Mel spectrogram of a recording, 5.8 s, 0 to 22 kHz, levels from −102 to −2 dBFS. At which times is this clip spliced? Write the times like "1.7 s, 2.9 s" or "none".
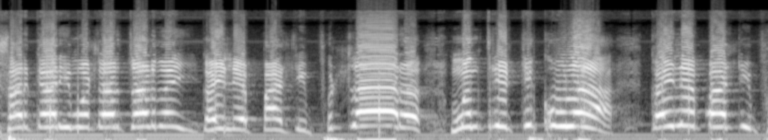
1.4 s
